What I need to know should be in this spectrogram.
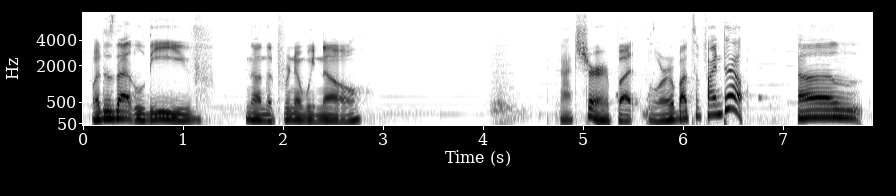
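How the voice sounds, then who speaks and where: Rambling male game streamer, music behind. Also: mid-range voice. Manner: rambling, musing, often ends on a questioning "right?". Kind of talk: casual let's play commentary.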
